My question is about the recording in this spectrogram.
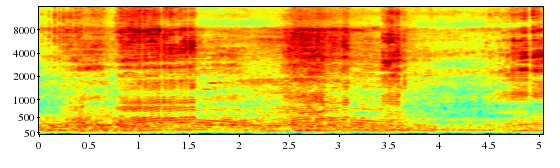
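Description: Trail motorcycle engines revving over and over, the pitch rising and falling. There are sharp blips of throttle about a second in, again around two and a half seconds, and once more a little later.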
